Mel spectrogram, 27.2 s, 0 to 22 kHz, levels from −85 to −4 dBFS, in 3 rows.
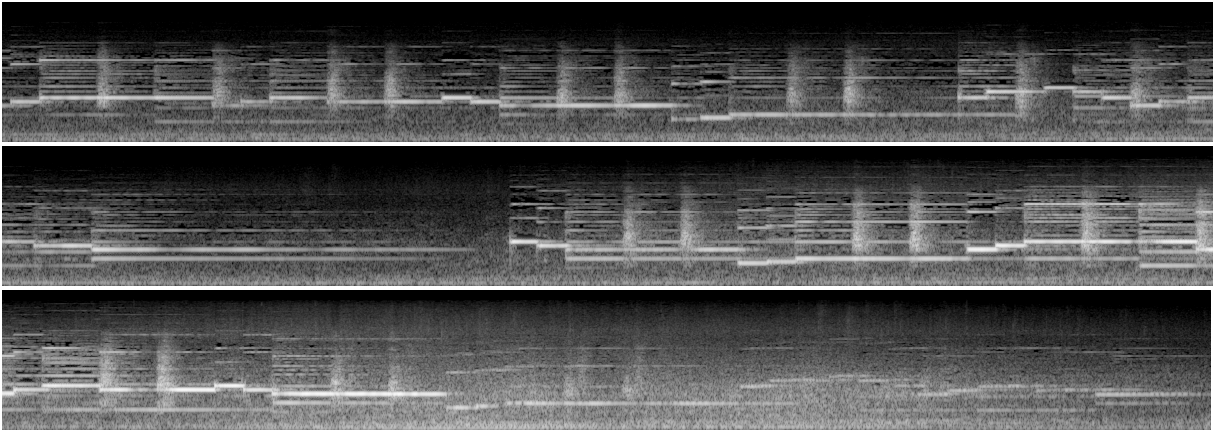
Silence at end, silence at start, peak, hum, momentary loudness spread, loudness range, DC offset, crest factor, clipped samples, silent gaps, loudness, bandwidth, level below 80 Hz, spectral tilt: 0 s; 0 s; -2 dBFS; none; 19 LU; 14 LU; under 0.1%; 16 dB; under 0.1%; none; -17 LUFS; 14.5 kHz; -42 dBFS; -3.5 dB/octave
